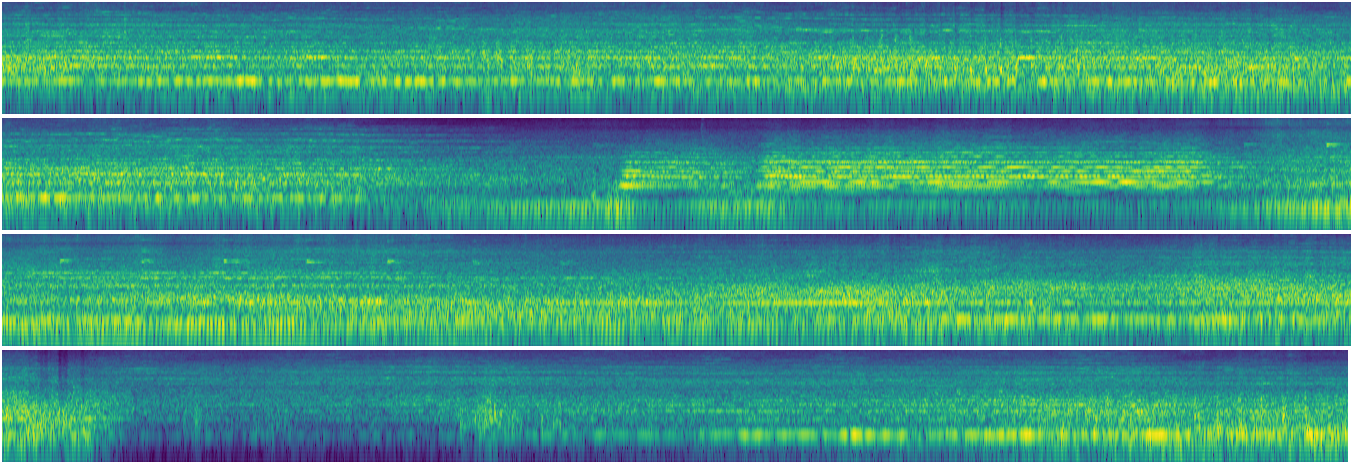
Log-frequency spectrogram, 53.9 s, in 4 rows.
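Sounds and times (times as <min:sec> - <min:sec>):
locomotive engines passing: 0:00.0 - 0:22.7, 0:24.8 - 0:53.9
train cars rolling on track: 0:00.0 - 0:53.9
locomotive air horn: 0:19.6 - 0:26.0.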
